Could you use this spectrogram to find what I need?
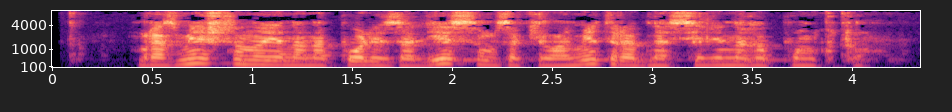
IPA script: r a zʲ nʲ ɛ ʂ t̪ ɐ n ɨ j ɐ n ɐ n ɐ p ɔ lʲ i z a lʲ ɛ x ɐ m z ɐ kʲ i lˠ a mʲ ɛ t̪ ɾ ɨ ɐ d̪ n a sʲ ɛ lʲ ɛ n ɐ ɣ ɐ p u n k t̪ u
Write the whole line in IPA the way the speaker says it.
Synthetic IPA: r a zʲ mʲ ɛ ʂ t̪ ɐ n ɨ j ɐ n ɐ n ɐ p ɔ lʲ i z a lʲ ɛ s ɐ m z ɐ kʲ i lˠ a mʲ ɛ t̪ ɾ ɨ ɐ d̪ n a sʲ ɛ lʲ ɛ n ɐ ɣ ɐ p u n k t̪ u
